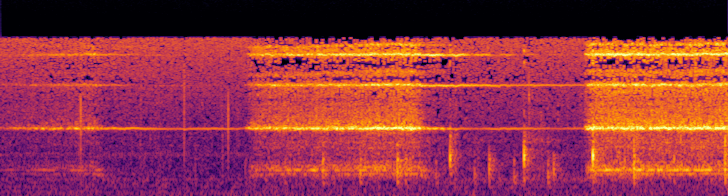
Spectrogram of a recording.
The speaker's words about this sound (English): Why don't you get the phone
